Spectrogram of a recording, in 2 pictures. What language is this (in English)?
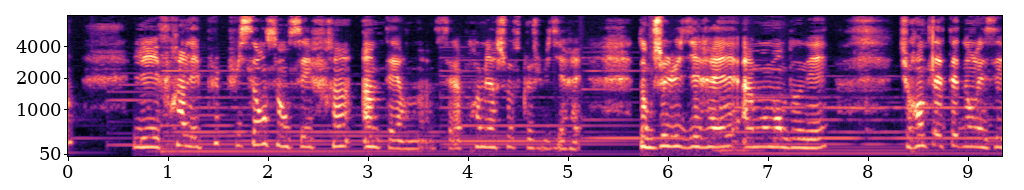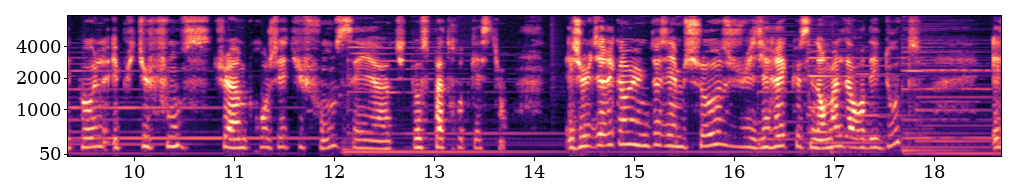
French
